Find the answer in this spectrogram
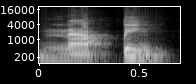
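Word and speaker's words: knapping: प्रक्रिया को हम बोलेंगे नैपिंग नैपिंग के जो है साइलेंट होता है और नैपकिन के बाद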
